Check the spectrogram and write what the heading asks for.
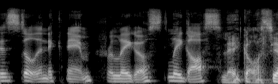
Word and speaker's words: Lagos: Or Lagos is typically how it's pronounced.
